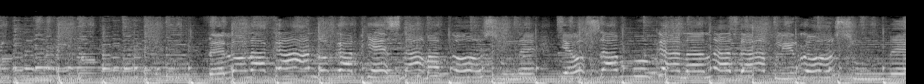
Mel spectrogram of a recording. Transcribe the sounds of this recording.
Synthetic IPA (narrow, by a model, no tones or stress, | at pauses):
θelonakanokaɾðjeznamat̪o | suneceosamːukananadapliɾosu | ne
